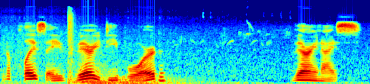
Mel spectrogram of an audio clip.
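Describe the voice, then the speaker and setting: A man's voice: lowish voice, lively intonation, slow, dull audio, slight background noise. A man casting an esports match live, explaining the play in an analytical way. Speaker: esports caster.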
